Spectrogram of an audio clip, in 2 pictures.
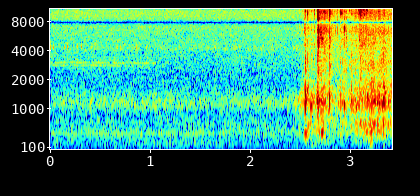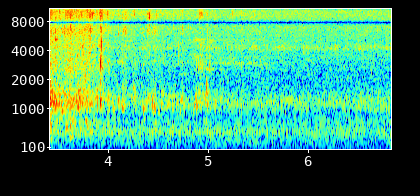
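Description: Water splashing: a hooked gar thrashes at the surface as a landing net is dipped under it. The splashing comes in one loud, ragged burst about two and a half seconds in, lasts about a second, then dies away.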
